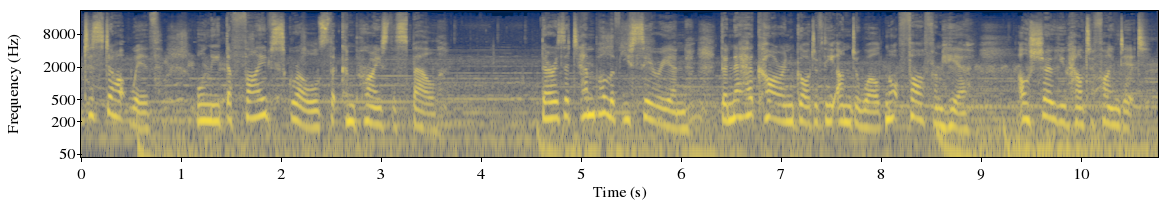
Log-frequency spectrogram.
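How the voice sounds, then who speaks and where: A woman's voice: medium pitch, lively intonation, natural voice. Woman doing a serious scholar lady laying out the plan, music under her. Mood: explanatory. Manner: explanatory, earnest, measured. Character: learned woman scholar and adviser, urgent and earnest. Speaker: quest giver.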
